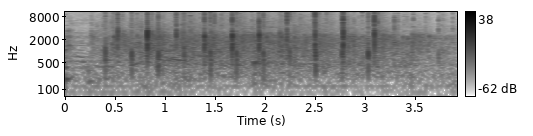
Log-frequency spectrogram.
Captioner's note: applauding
